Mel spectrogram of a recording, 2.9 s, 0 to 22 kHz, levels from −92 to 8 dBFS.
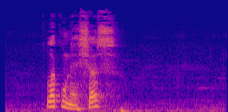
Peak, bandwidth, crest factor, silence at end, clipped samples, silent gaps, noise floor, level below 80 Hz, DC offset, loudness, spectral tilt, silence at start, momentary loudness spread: -4 dBFS; 16 kHz; 22 dB; 1.1 s; under 0.1%; none; -52 dBFS; -44 dBFS; under 0.1%; -22 LUFS; -4.5 dB/octave; 0.6 s; 19 LU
